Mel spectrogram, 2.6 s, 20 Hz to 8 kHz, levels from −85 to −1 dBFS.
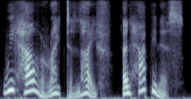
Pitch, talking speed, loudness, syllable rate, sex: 180 Hz, 165 wpm, -18 LUFS, 4.4 syllables/s, male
